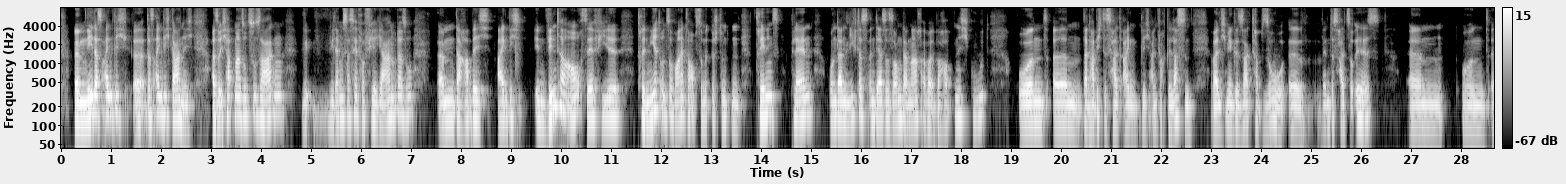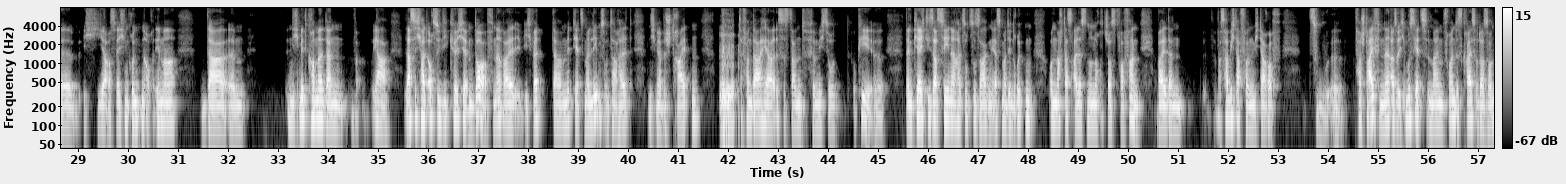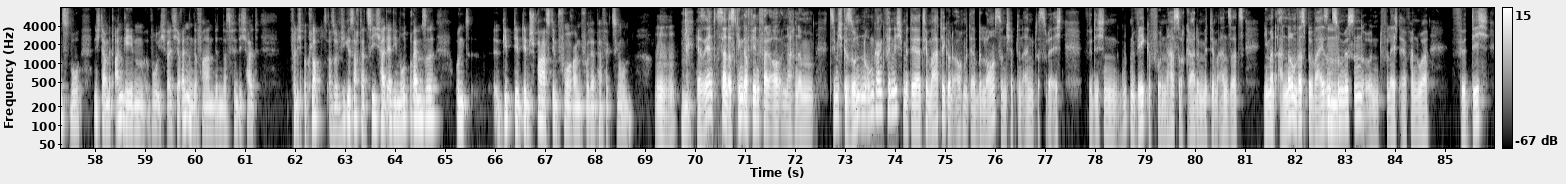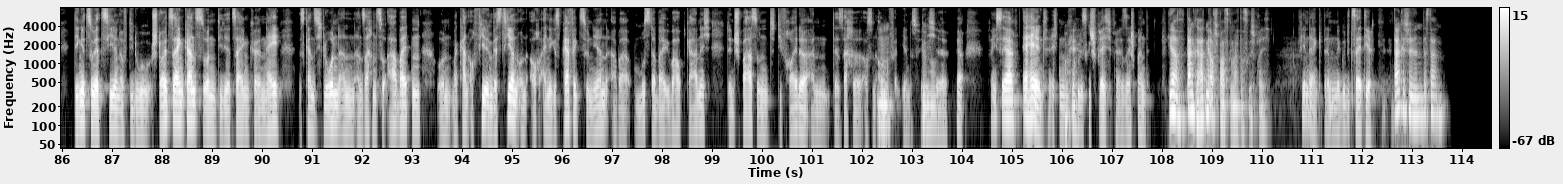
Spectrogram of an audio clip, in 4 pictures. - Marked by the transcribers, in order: other background noise; in English: "just for fun"; unintelligible speech
- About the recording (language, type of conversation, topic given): German, podcast, Wie findest du die Balance zwischen Perfektion und Spaß?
